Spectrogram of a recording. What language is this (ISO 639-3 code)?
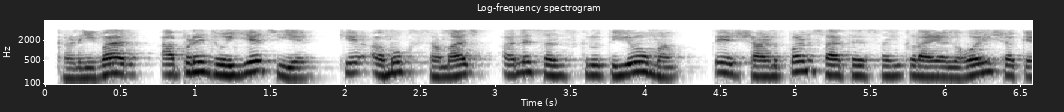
guj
